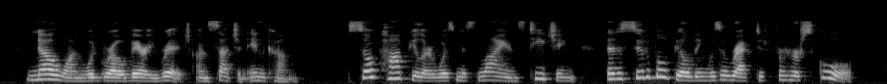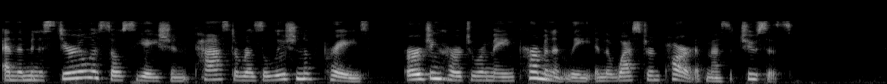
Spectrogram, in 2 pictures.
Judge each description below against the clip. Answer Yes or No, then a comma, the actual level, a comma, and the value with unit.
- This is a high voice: Yes, high, 195 Hz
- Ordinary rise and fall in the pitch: No, wide, 5.8 semitones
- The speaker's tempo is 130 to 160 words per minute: Yes, average, 150 wpm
